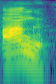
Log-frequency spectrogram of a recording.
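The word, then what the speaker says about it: आङ्: निर, दुस, दुर, वी, आंग। इसका विशेष ध्यान देना, इसको बोलते हैं अपन आंग। ग न से अंग की बिंदी जो है वो नाक से उच्चारण आना चाहिए, तो ये होगा आंग।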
